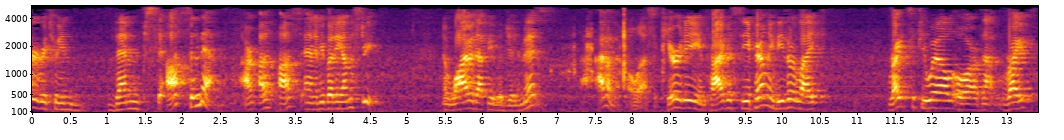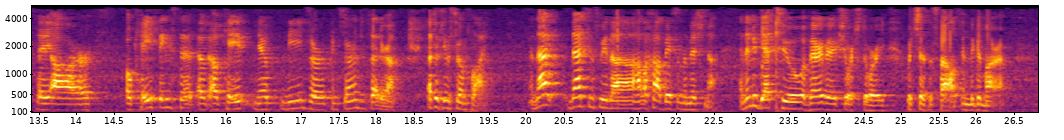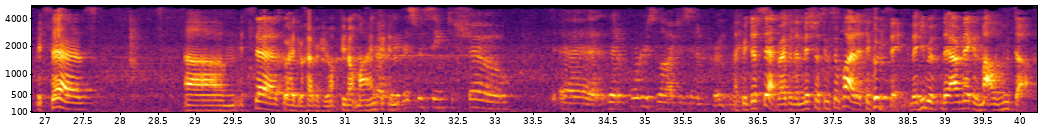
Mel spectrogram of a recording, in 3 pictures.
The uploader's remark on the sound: This audio was originally recorded on 11/29/2012 as part of Drisha's open night of learning for Hurricane Sandy Relief.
